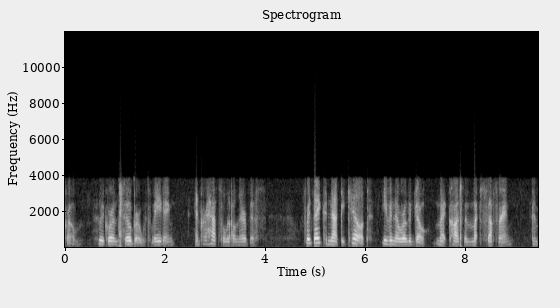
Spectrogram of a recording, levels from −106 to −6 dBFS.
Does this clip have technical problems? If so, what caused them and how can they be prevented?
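Yes. Throughout, the GSM full-rate codec gives a buzzy, gravelly roughness, consistent with a 13 kbps pulse-excited vocal-tract model. On a spectrogram, energy stops sharply at 3.5 kHz and there is almost nothing below 300 Hz. Sending audio over a wideband or higher-bitrate codec prevents this.

GSM bit errors at 1.05–1.15 s, 3.28–3.37 s and 7.90–7.96 s break the speech into squawks and gargling. Corrupted filter, pitch and gain values appear as level spikes on the waveform and smeared spectral blocks. A stronger radio link or better error protection prevents them.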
